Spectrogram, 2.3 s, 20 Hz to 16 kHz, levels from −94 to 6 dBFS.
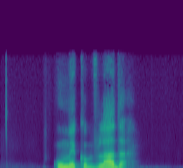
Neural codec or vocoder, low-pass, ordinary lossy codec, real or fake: codec, 24 kHz, 0.9 kbps, WavTokenizer, large speech release; 10.8 kHz; none; fake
